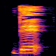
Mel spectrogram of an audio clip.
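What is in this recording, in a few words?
"de", Japanese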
